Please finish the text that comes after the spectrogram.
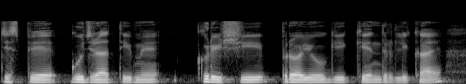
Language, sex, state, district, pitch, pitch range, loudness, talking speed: Hindi, male, Gujarat, Valsad, 110 Hz, 105-110 Hz, -16 LUFS, 105 wpm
